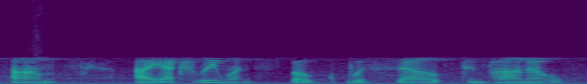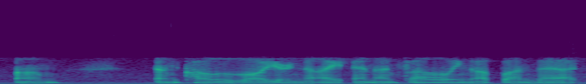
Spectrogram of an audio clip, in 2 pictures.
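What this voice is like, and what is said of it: Hoarse voice. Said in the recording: “lost my voice, so I'm going to be sort of hoarse”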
